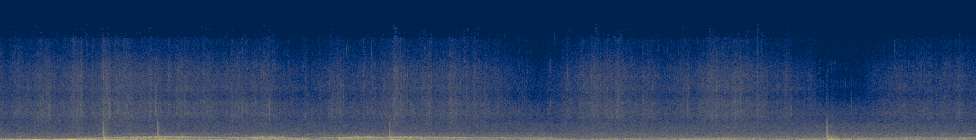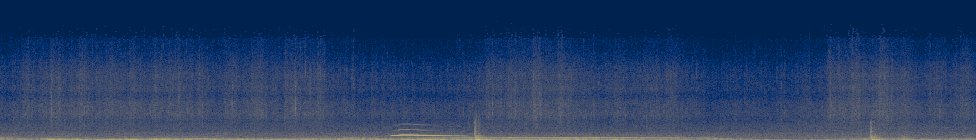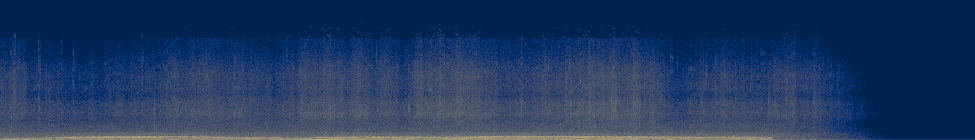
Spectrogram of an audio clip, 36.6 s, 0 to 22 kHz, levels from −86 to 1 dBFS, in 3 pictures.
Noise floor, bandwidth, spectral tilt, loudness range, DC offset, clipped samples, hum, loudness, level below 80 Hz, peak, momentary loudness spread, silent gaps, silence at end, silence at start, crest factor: under -90 dBFS; 16.5 kHz; -6.5 dB/octave; 8 LU; under 0.1%; under 0.1%; none; -30 LUFS; -38 dBFS; -10 dBFS; 11 LU; none; 1.8 s; 0 s; 20 dB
